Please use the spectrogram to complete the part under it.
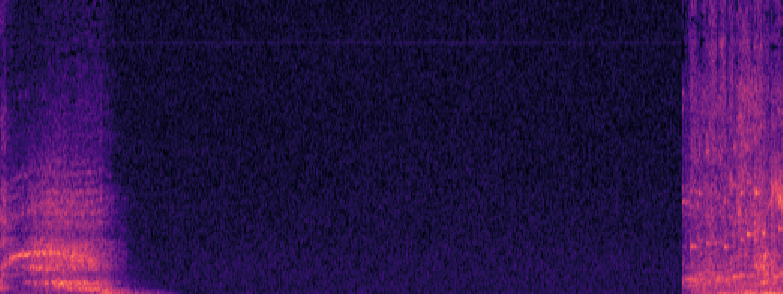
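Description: A horse whinnies loudly, breaks off into near silence for several seconds, then another neigh starts abruptly.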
